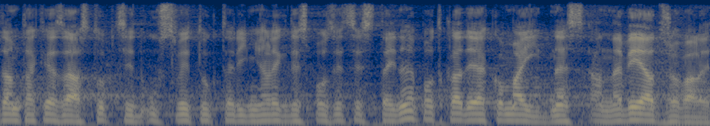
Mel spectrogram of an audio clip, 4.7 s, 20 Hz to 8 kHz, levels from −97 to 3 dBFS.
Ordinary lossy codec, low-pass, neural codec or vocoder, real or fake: Opus, 64 kbps; 7.2 kHz; none; real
